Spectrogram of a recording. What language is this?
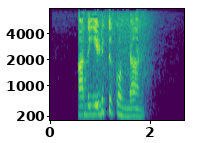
Tamil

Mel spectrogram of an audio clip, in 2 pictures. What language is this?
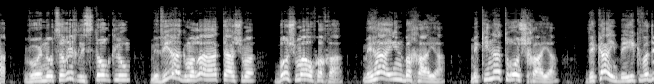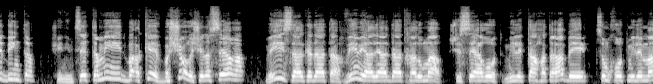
Hebrew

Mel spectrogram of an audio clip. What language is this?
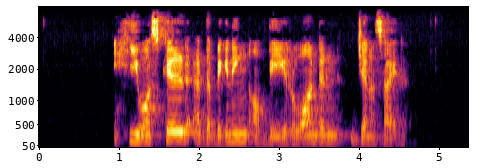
English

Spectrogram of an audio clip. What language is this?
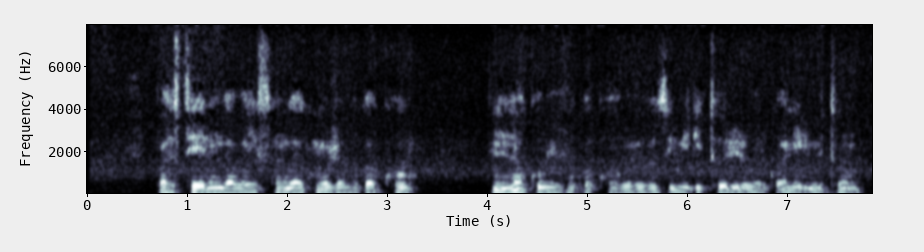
Kinyarwanda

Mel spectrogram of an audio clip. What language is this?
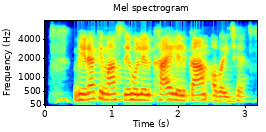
Magahi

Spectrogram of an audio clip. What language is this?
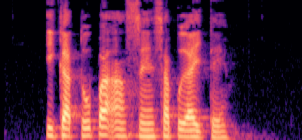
Guarani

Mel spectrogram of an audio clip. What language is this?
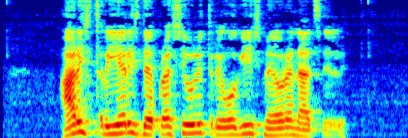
Georgian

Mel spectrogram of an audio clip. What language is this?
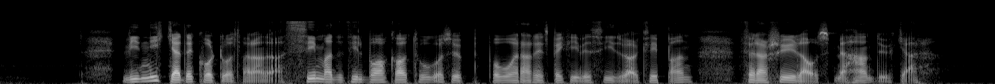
Swedish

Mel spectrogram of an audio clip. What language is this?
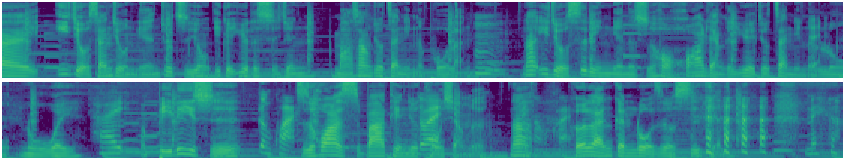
Chinese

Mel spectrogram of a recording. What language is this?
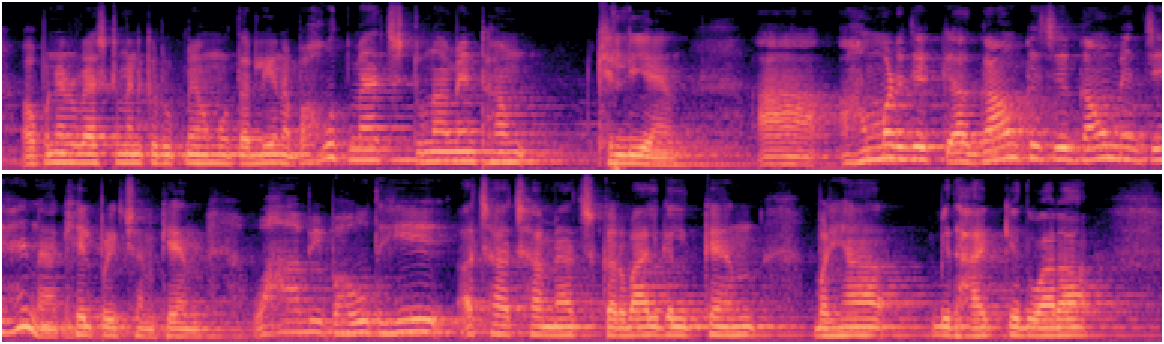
Maithili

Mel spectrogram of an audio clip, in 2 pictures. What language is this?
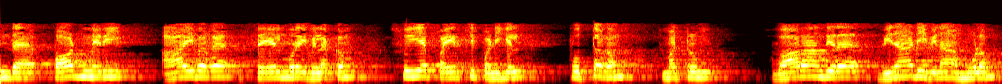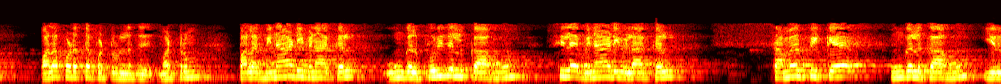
Tamil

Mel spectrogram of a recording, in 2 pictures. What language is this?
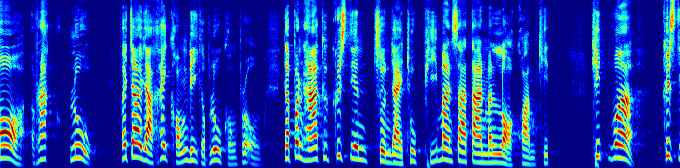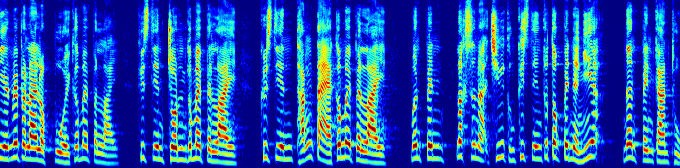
Thai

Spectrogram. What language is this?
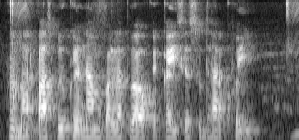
Bhojpuri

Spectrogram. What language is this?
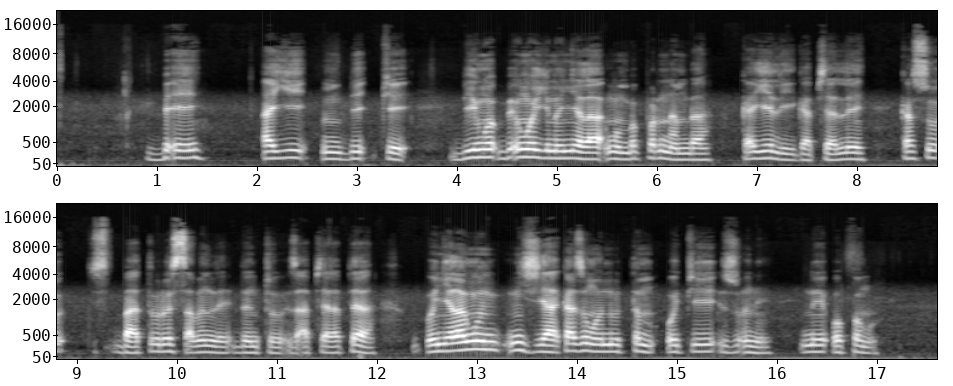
Dagbani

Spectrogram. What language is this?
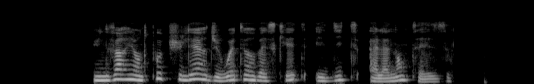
French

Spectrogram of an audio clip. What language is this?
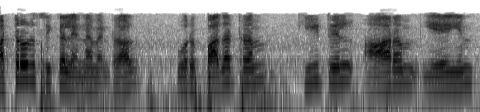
Tamil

